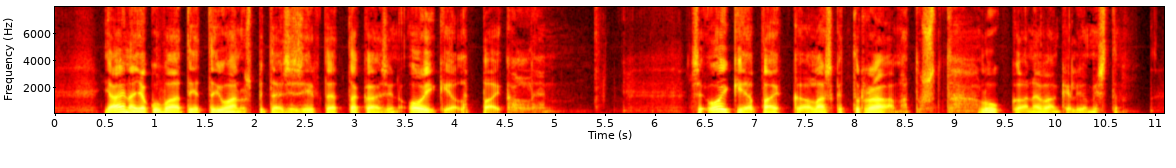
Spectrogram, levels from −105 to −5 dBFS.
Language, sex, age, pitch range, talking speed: Finnish, male, 60-79, 95-130 Hz, 105 wpm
